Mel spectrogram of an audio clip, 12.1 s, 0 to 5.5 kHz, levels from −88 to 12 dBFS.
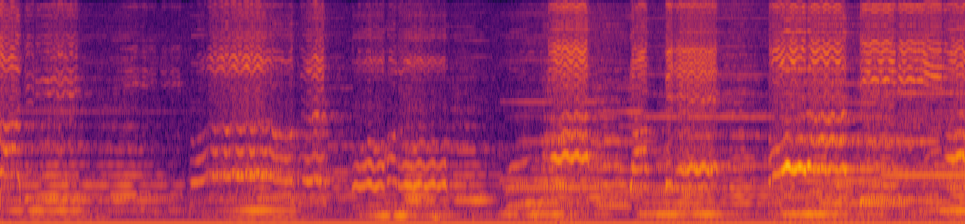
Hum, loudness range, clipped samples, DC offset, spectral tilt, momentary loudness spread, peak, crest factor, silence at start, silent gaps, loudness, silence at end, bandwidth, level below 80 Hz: none; 8 LU; under 0.1%; 3%; -5 dB/octave; 14 LU; -2 dBFS; 18 dB; 0 s; none; -18 LUFS; 0 s; 5.4 kHz; -42 dBFS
